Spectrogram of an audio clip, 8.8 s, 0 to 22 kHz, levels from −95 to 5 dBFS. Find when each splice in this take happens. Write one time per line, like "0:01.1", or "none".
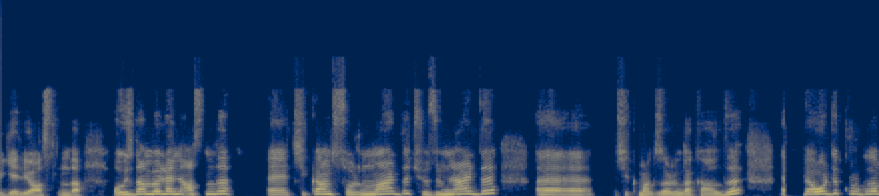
0:06.1
0:07.8

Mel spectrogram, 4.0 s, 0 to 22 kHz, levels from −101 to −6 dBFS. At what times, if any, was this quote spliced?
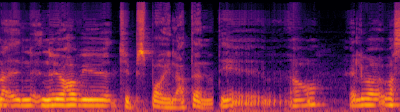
0:02.1

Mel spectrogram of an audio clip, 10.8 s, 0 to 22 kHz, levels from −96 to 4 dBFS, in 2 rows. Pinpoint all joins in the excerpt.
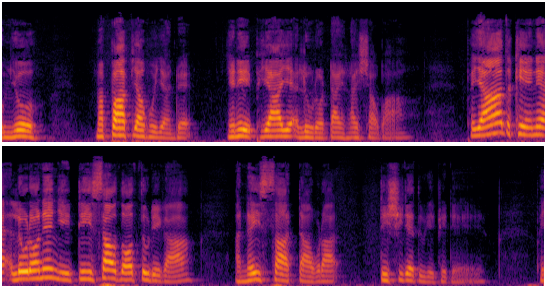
none

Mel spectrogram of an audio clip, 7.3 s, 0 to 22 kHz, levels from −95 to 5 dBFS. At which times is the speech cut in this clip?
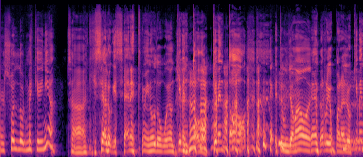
0:01.2
0:06.2

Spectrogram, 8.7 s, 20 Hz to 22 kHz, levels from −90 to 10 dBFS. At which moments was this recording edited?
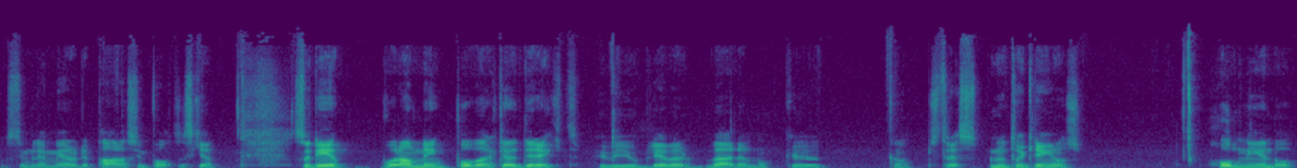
0:06.6

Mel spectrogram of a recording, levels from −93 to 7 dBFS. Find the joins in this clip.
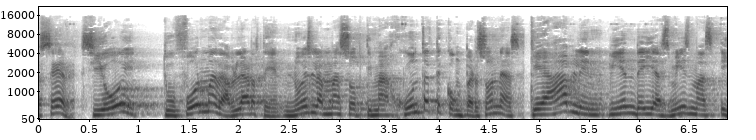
0:05.7

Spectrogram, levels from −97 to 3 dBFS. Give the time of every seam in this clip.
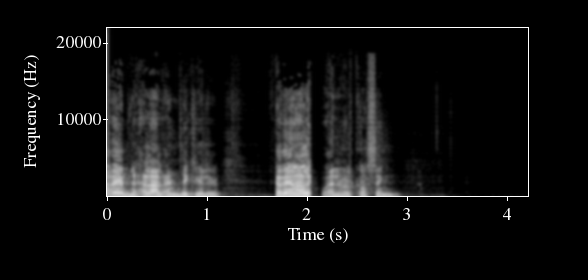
0:02.0

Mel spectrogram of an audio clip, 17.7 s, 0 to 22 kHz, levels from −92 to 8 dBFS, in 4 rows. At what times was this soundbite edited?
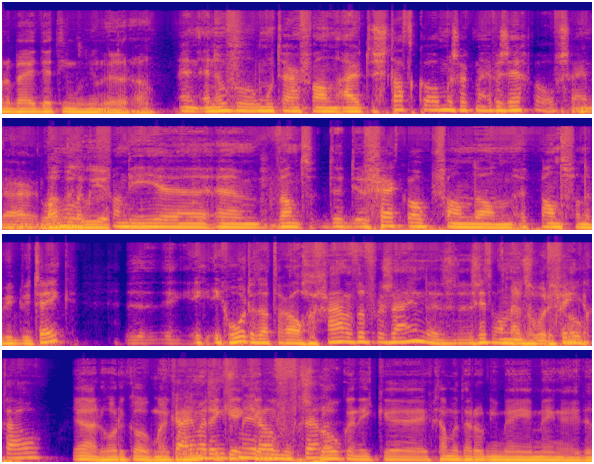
0:05.2

